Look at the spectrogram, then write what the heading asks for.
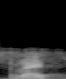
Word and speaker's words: wrap: Silence WR से पहले किसी शब्द के आरंभ में या ओ वर्ण के पहले, जैसे रैप, रैप देखिए RAP हो सकता था कि W से होता है, WRAP, रैप, रैप में लपेटना।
